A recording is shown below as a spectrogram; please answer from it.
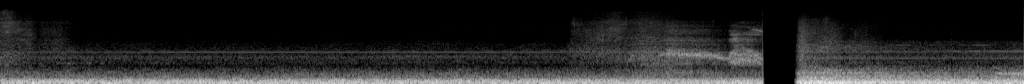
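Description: Steady low rumble and hum inside an electric passenger train's carriage, with faint steady whine tones above it. About six seconds in a hiss rises, with a tone that falls, and then the sound cuts out completely for a moment.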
